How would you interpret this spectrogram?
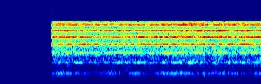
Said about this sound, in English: A bell signaling the beginning of third period echoed through the halls of Smiley Junior High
